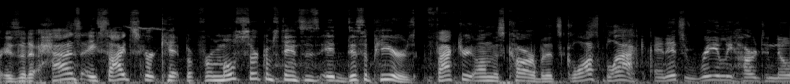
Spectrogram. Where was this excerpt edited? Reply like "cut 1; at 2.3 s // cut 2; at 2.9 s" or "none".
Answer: none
